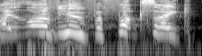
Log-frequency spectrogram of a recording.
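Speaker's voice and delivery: put-on very high, loud, drawn-out yelled scream. Retelling yelling into a game's microphone with a house full of people: imitating own past screaming. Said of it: "so I'm just screaming".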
